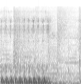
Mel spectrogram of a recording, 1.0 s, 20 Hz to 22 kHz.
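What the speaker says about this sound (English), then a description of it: "There's a fucking dog." A dog in the video game 7 Days to Die growls and snarls close by in a short, rough burst, fading out before a brief final snap.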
